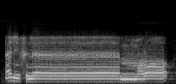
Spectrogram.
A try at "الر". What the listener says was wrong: ما في همزة. ألف لام را بدون همزة، را ماشي وتمد ست حركات.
